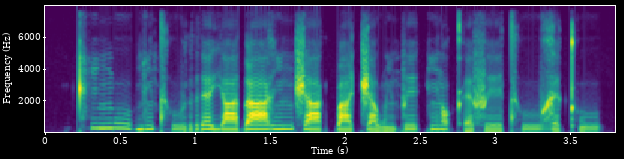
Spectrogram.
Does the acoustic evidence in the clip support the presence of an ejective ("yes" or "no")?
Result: yes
